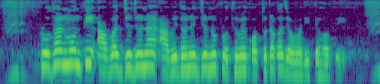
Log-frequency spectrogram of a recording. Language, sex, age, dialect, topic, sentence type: Bengali, female, 18-24, Standard Colloquial, banking, question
